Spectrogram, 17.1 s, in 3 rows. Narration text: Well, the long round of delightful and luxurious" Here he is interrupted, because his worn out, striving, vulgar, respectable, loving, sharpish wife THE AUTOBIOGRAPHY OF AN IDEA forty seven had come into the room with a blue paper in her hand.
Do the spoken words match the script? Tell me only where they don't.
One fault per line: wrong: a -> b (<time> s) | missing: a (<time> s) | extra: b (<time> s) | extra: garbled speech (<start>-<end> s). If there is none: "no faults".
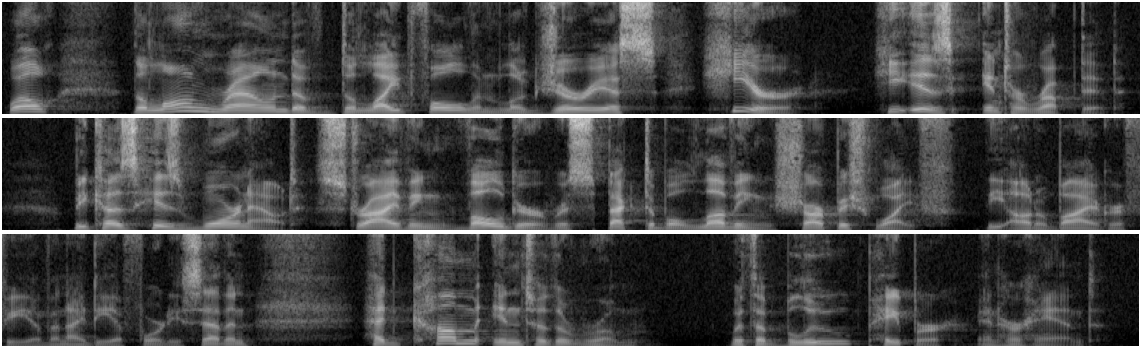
no faults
